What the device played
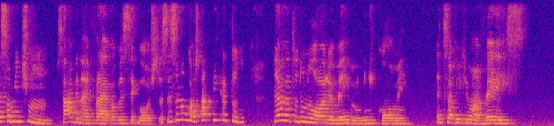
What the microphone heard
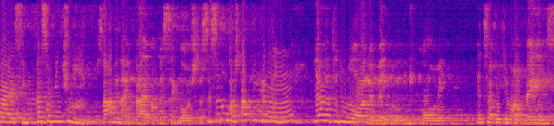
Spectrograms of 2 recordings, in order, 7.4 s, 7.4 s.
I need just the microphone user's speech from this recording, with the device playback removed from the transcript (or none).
uhum,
